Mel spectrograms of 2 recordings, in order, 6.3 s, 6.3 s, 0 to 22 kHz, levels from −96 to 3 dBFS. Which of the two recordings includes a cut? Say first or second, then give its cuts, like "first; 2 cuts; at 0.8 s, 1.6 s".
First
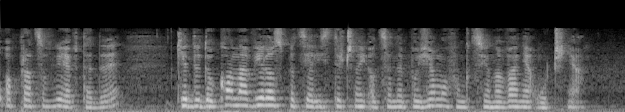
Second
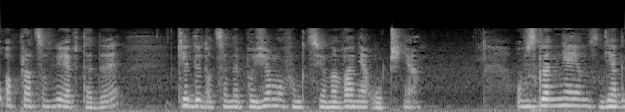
second; 1 cut; at 2.0 s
